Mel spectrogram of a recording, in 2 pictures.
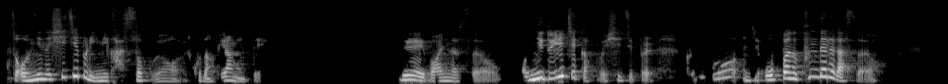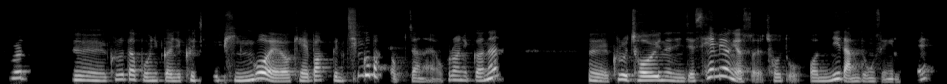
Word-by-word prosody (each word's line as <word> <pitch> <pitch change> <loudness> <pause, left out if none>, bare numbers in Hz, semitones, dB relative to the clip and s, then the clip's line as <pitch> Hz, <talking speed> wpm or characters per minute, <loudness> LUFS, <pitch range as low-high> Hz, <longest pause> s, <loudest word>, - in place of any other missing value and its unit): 그래서 - - -3
언니는 220 +7 +5
시집을 340 - +1
이미 165 -2 -1
갔었고요, 170 -5 -7
고등학교 160 -6 -7
1 185 - 0
학년 185 - -5
때. - - -14 1.4
네 210 -4 +4
많이 160 +1 -3
났어요. 145 -1 -9 0.2
언니도 260 +6 +7
일찍 380 +5 +6
갔고요 - - -9
시집을. - - -10 0.3
그리고 325 -1 -7
인제 180 -1 -6
오빠는 240 +6 +5
군대를 350 +1 +3
갔어요. - - -3 0.7
그렇 295 +1 0 0.5
네. 190 -5 -1
그러다 225 +2 -2
보니까 175 -3 -3
이제 160 0 -3
그 190 +2 -4
집이 185 0 -13
빈 185 +1 -1
거예요. 155 - +7
걔 165 +2 -2
밖에는 200 -4 -3
친구밖에 410 - +1
없잖아요. - - -9
그러니까는 205 - 0 0.9
예. 165 -6 -1
그리고 220 +4 +3
저희는 190 -1 +4
인제 155 +1 -3
3 310 - -1
명이었어요 375 -1 0
저도 160 -1 -9
언니, 160 +11 0
남동생 145 - -3
이렇게. 115 -2 -10
190 Hz, 355 characters per minute, -22 LUFS, 165-250 Hz, 1.4 s, 언니도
